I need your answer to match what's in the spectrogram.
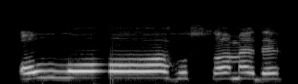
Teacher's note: अपने होंठों को गुलाई मिलाते हुए इसको अदा करेंगे तो ये खुद ब खुद इसकी जो आवाज है वो मोटी ही आएगी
